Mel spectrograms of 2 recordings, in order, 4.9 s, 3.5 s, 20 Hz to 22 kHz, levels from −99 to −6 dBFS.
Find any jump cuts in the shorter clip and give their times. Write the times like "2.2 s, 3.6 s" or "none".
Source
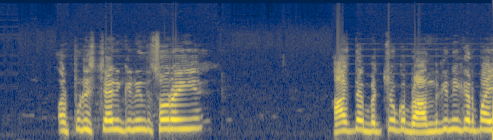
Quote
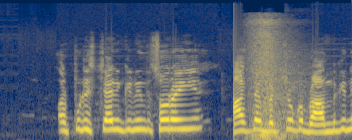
2.1 s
